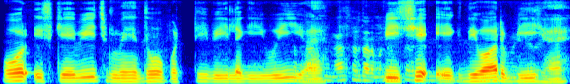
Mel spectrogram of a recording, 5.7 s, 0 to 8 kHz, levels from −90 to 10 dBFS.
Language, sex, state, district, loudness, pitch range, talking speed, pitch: Hindi, male, Uttar Pradesh, Saharanpur, -19 LUFS, 110-125 Hz, 155 wpm, 115 Hz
